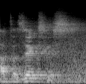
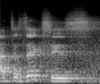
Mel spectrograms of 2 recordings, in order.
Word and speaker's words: Artaxerxes: the cupbearer to the king Artaxerxes. That's how you pronounce it. So I uh, had to check that up. um, right, Artaxerxes um, was the king of Persia.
